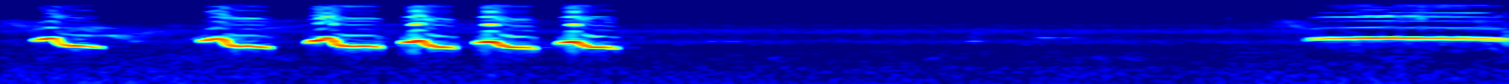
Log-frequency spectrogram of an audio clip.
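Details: Black-throated laughingthrush in morning song training, múa style: six quick down-slurred whistles in a tight series, a silent gap of over two seconds, then one long steady whistle.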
